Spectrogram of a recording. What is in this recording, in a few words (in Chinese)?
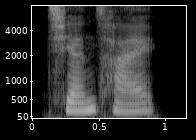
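"钱财" Chinese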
